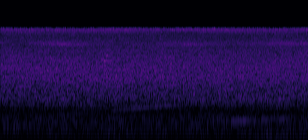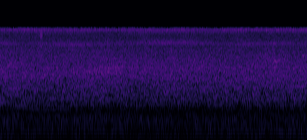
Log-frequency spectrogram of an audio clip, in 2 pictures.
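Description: An animal's hooves rustle through dry leaves.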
